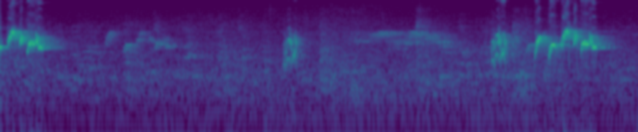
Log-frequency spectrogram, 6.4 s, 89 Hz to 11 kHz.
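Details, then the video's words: Red-whiskered bulbul in morning training song for contests, meant to stir fresh wild-caught birds to answer: an opening rich whistled burst, a long gap with soft notes, then a lively run of quick liquid phrases. "LUYỆN CHÀO MÀO HÓT ĐẤU/ HƠN 12 P CHÀO MÀO HÓT BUỔI SÁNG KÍCH BỔI RA GIỌNG HÓT THEO THUẦN CHIM NHANH"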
